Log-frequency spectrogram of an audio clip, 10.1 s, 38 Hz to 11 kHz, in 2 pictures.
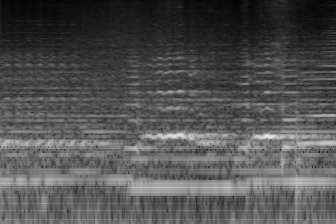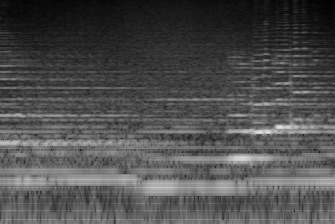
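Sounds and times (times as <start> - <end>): orchestral strings: 0.0 - 10.0
solo cello: 0.0 - 10.0.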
